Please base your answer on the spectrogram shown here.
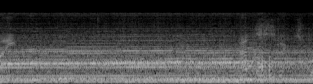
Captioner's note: engine rasping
